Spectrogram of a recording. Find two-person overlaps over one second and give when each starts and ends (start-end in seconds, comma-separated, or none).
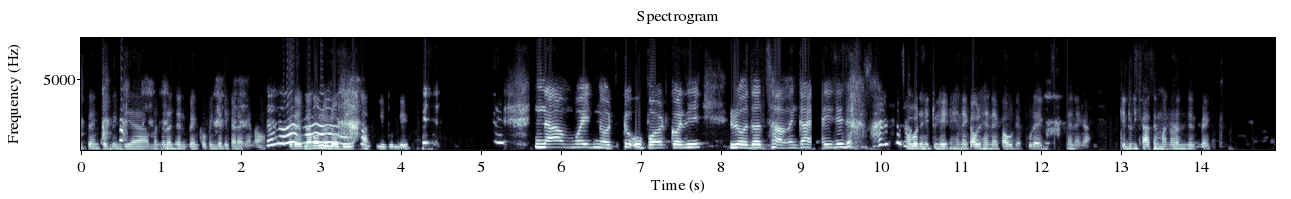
none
